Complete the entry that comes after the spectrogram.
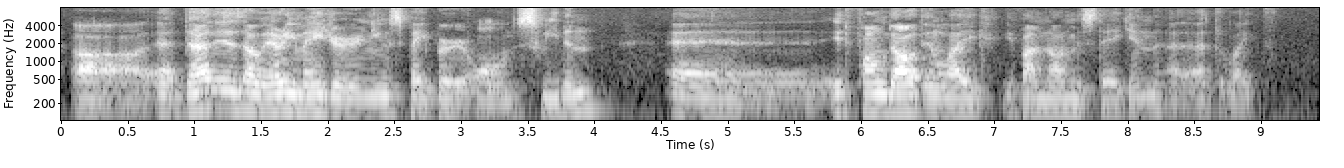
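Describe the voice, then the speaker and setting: A man of medium pitch with a non-native accent, a fairly slow pace, ordinary pitch variation, big swings in loudness and audible room echo. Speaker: film photography YouTuber. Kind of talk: tutorial. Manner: halting, many fillers.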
